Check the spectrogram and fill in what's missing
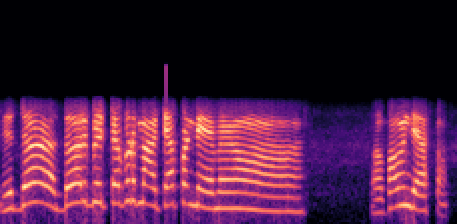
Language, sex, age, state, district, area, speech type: Telugu, female, 60+, Andhra Pradesh, Nellore, rural, conversation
